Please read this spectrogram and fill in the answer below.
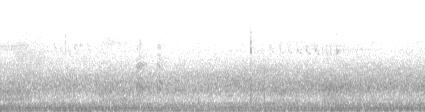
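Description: Quiet open-air ambience: a steady low hum with faint bird calls, including a short run of quick chirps about four seconds in.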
